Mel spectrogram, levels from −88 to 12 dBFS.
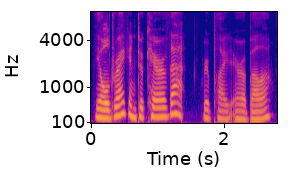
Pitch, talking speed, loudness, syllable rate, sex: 190 Hz, 195 wpm, -17 LUFS, 5.7 syllables/s, female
